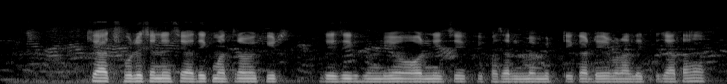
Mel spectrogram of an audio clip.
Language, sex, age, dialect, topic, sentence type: Hindi, male, 18-24, Awadhi Bundeli, agriculture, question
